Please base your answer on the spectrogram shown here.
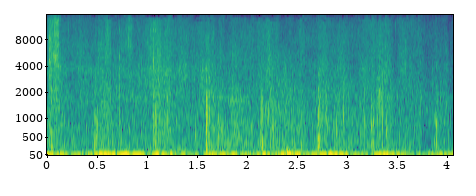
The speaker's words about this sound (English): Walking along a path, see a little mud track up to the left.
